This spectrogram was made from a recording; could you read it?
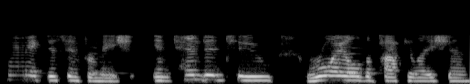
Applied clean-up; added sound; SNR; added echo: neural mask model DeepFilterNet 3.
